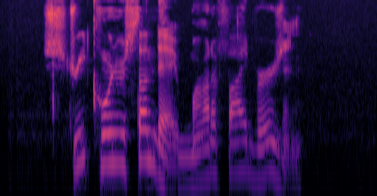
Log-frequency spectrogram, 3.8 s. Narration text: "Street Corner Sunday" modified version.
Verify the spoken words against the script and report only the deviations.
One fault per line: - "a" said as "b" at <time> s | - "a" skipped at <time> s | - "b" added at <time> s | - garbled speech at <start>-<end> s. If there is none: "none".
none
